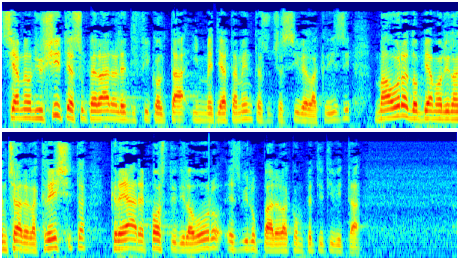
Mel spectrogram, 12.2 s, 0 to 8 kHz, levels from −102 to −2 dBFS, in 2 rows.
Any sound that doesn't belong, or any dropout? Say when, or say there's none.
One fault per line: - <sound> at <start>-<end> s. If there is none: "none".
none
